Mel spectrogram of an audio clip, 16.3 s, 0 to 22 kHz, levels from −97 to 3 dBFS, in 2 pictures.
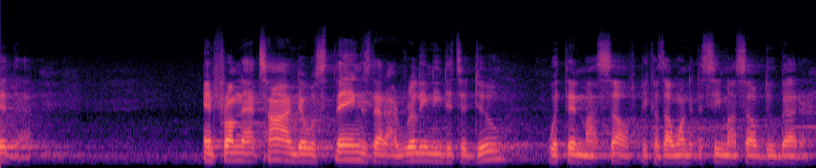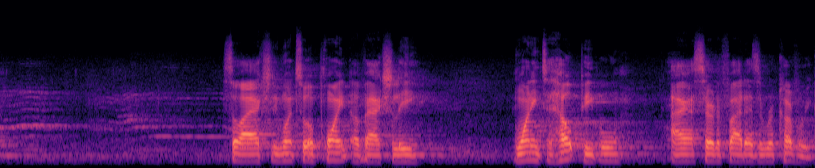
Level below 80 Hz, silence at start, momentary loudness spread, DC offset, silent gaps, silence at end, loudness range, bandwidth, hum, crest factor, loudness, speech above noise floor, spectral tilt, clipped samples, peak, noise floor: under -90 dBFS; 0 s; 14 LU; under 0.1%; none; 0 s; 6 LU; 10.5 kHz; none; 22 dB; -30 LUFS; 33 dB; -4 dB/octave; under 0.1%; -10 dBFS; -63 dBFS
